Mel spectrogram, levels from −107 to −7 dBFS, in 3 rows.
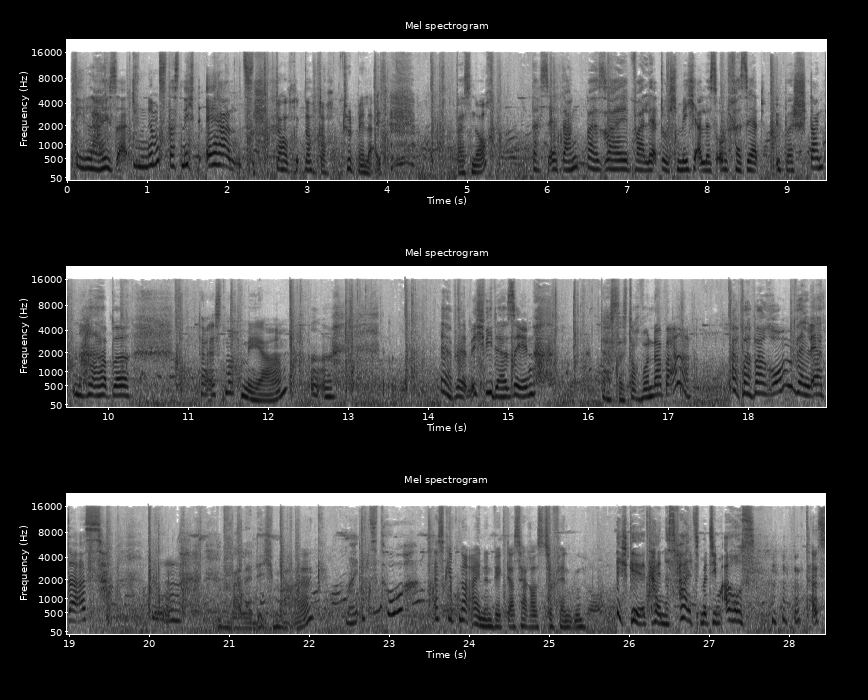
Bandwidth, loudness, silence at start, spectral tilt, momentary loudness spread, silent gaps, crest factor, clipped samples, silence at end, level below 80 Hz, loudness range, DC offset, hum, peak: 16.5 kHz; -18 LUFS; 0.05 s; -4 dB/octave; 8 LU; none; 18 dB; under 0.1%; 0 s; -38 dBFS; 3 LU; under 0.1%; none; 0 dBFS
